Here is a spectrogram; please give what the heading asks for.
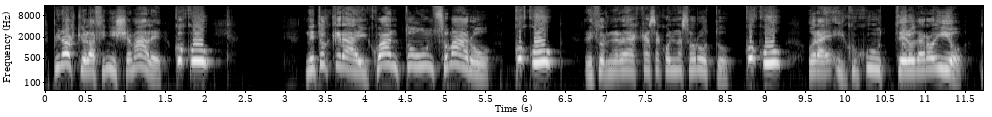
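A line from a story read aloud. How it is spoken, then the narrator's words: Shouted, bold boy. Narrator (Italian): gridò il più ardito di quei monelli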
